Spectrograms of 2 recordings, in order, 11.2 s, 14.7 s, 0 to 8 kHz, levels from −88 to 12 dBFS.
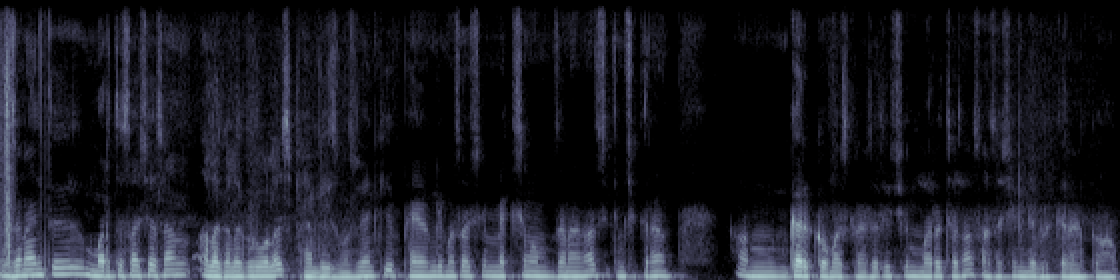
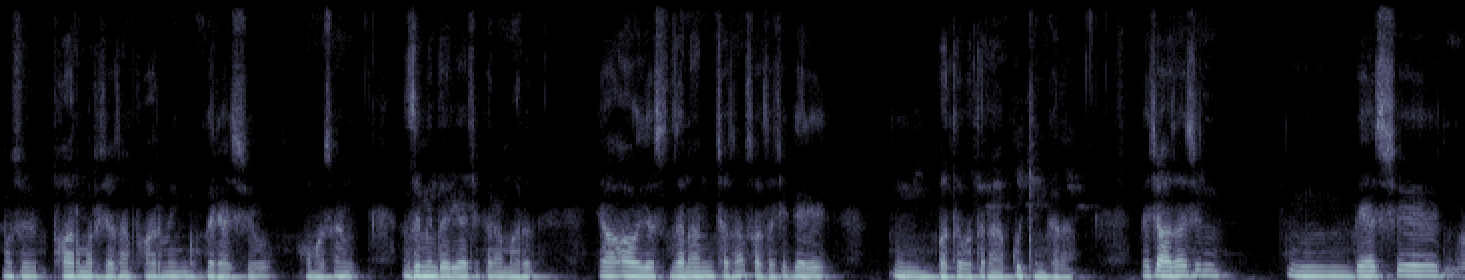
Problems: background sounds at intervals, low volume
